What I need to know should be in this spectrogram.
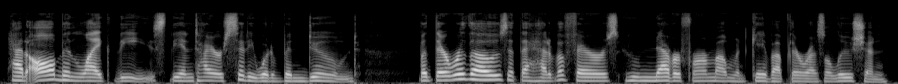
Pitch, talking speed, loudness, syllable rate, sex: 165 Hz, 200 wpm, -19 LUFS, 5.5 syllables/s, female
